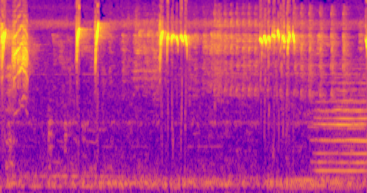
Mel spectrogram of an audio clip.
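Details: High, sharp olive-backed sunbird notes, repeated to get other sunbirds singing: brief squeaky chirps in short clusters with pauses between, and a steady, low, tonal hum entering near the end.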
